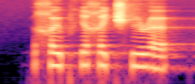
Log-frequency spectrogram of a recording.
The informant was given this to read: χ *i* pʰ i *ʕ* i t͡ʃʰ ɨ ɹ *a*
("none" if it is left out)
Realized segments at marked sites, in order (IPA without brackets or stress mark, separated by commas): ɨ, χ, ɐ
